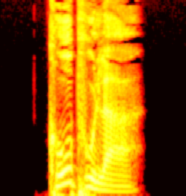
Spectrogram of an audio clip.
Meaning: copula (word linking subject and predicate)
- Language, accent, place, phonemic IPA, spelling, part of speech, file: German, Germany, Berlin, /koːpula/, Kopula, noun, De-Kopula.ogg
